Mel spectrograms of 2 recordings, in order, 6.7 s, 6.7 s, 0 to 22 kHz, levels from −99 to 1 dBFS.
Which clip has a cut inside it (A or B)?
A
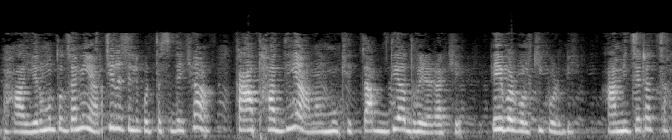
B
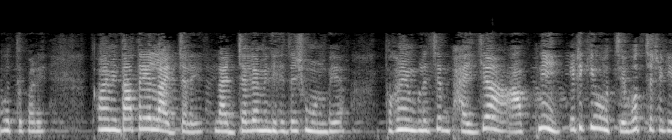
A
